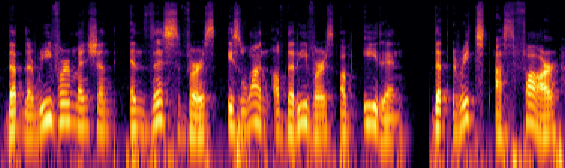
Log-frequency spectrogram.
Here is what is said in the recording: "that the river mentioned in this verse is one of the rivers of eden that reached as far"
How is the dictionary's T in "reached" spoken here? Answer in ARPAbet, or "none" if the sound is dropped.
T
